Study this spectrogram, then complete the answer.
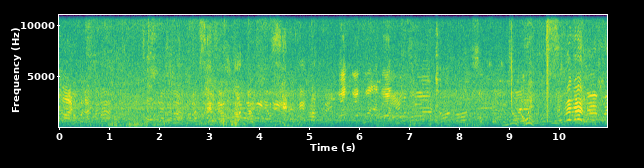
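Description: Men shout and call out to one another across an open field.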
